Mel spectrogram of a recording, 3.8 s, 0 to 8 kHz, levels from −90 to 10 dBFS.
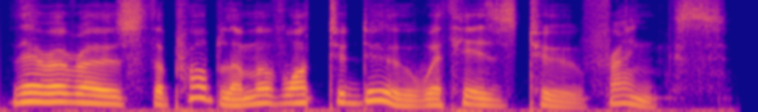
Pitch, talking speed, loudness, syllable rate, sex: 150 Hz, 190 wpm, -17 LUFS, 4.6 syllables/s, male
